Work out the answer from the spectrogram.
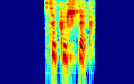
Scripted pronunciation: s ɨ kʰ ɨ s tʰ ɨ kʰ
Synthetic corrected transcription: s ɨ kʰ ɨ ʃ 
